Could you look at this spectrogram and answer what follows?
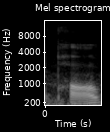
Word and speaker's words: Pol: My name's Paul. Yes. Paul. Oh. P-O-L. Yeah, pole as in like a street pole.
